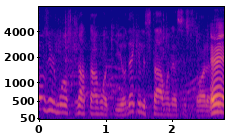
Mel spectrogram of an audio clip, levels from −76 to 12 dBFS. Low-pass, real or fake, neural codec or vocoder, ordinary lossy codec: none; real; none; none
